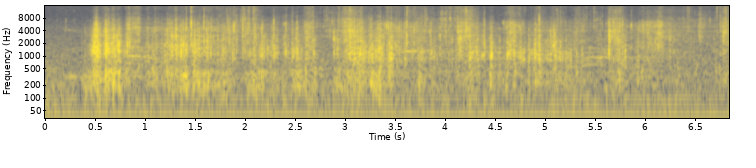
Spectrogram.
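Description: Cast net and dry leaf litter rustling and crackling as the net is shaken out and dragged over the leaves, in a dense, uneven string of rustles starting about half a second in.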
